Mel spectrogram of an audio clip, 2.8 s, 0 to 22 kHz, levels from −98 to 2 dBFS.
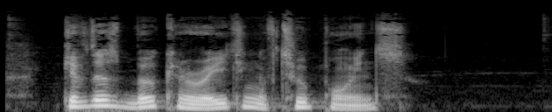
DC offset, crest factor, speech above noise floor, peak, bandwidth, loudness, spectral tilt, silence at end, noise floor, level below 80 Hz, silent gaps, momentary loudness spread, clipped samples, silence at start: under 0.1%; 18 dB; 56 dB; -6 dBFS; 12 kHz; -21 LUFS; -7.5 dB/octave; 0.75 s; -76 dBFS; -52 dBFS; none; 9 LU; under 0.1%; 0.3 s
